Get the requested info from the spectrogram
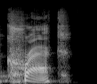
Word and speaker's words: craic: He says, "What's the crack I Googled this. It's spelled C R A I C.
